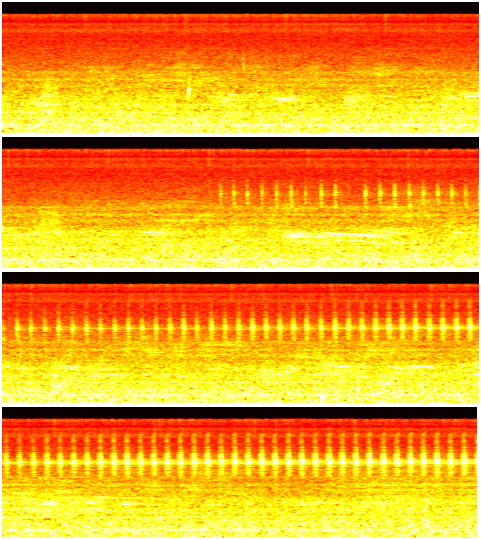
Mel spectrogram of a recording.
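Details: Captive male strawberry poison-dart frog of the Solarte form courting a female, after one failed egg clutch: a long train of rapid, evenly spaced buzzy chirps that begins near seven seconds and grows steadily louder, over a low indoor hum.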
